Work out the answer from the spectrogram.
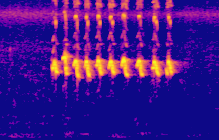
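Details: Call of a sooty-headed bulbul used to provoke silent birds into responding: a burst of about eleven crisp, repeated chattering notes at an even fast pace, with soft background noise.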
